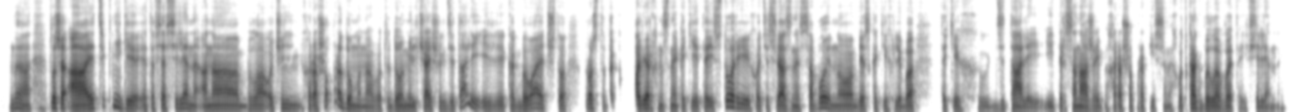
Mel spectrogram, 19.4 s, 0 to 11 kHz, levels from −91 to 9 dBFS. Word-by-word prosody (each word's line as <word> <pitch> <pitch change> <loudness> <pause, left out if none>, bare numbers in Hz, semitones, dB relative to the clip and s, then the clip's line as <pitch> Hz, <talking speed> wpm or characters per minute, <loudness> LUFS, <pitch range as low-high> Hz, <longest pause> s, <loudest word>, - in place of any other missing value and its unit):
Да. 125 -4 -1 0.3
Слушай, 150 -1 +6
а 110 +2 +9
эти 135 +8 +1
книги, 160 -11 -2
эта 115 0 -1
вся 120 +4 +1
вселенная, 125 -3 -1
она 110 +2 +3
была 110 +3 -1
очень 115 0 -4
хорошо 110 -2 -1
продумана, 100 -8 0
вот 95 +2 -8
до 105 +1 +1
мельчайших 105 +1 0
деталей? 105 0 -3
Или, 105 +1 -5
как 105 -1 -5
бывает, 130 +4 +2
что - - -4 0.2
просто, - - -2
так, - - -7 0.3
поверхностные 115 -3 +3
какие-то 105 0 -3
истории, 140 - +2
хоть 105 -2 -6
и - - -7
связанные 105 -1 +2
с 95 - -9
собой, 145 +7 +2
но 110 0 -1
без 110 +2 -3
каких-либо 105 0 -2 0.3
таких 100 -3 -8
деталей 100 -3 -1
и 100 -1 -9
персонажей, 95 -2 0
хорошо - - -4
прописанных? - - -9
Вот - - -6
как 130 -4 +5
было 100 -2 +3
в 95 - -8
этой 95 - -2
вселенной? 115 +3 -9
110 Hz, 140 wpm, -24 LUFS, 100-115 Hz, 0.3 s, а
